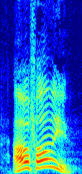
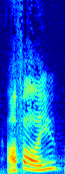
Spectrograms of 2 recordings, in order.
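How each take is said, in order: First: Much higher and a bit louder, stress on follow; emphatic promise. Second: Earnest promise. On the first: Preacher repeating his vow to God, now fervent and rising. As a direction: lift it up with conviction. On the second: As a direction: say it simply, settling into it. Resolving to follow God. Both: Retold or imitated.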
